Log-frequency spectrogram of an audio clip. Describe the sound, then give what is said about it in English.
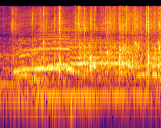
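An audience claps for Jesus and cheers steadily, a dense wash of applause with raised voices and whoops rising over it, holding at an even, lively level throughout. “Oh, that's a good time to clap for Jesus.”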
